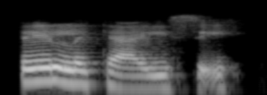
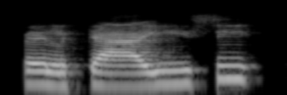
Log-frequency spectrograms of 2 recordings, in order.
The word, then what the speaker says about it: pelkäisi: Minä pelkäisi. In this one, the äisi, pelkäisi. The k really gives a start, a nice kick to the äisi. Pelkäisi, pelkäisi, sinussa en olla.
